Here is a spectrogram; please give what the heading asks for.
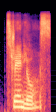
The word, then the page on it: strenuous: Indian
